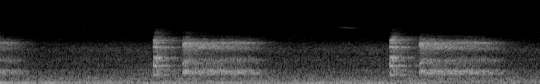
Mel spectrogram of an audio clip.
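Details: Tokay gecko giving two two-part calls, each a short sharp note followed by a longer, loud, nasal harmonic syllable, about two seconds apart, over a steady low hum.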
